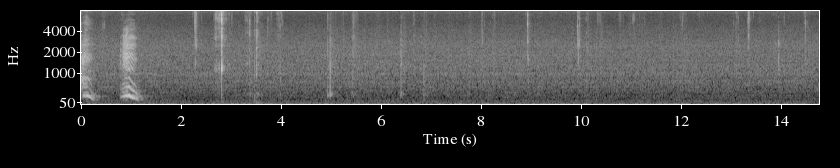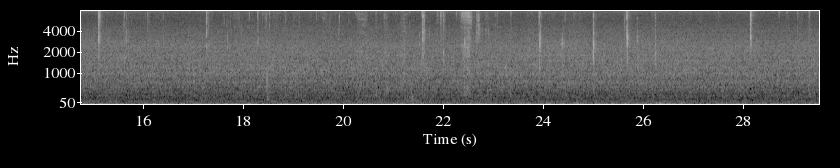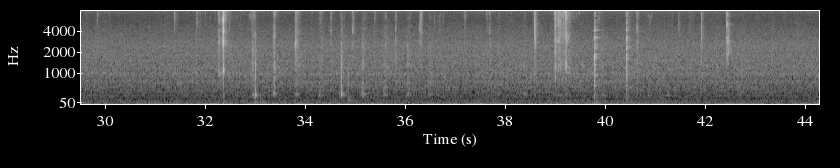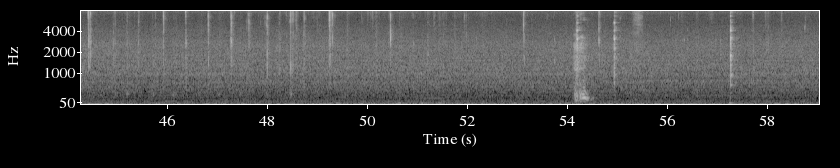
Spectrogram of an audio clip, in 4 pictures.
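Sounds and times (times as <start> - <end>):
person chewing: 2.2 - 4.1, 32.2 - 36.8, 38.4 - 40.8.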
